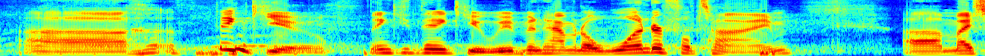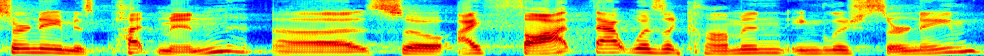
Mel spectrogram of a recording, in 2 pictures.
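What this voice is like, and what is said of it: American accent. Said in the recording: “You can tell from my accent that I'm not from around these parts. I am, I'm an American.”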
